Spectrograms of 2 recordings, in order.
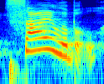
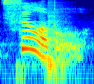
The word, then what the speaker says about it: syllable: Here the only thing wrong is the Y, which is actually mispronounced. They say syllable. But this time, English kind of chose simplification over complication. It should be syllable.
